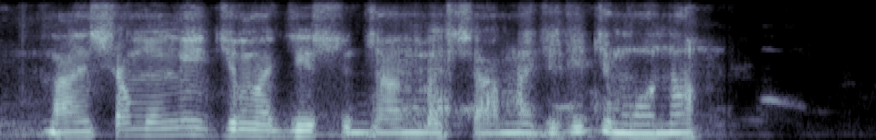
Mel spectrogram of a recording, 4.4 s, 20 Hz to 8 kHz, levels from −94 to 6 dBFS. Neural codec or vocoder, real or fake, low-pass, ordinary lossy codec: codec, 44.1 kHz, 2.6 kbps, SNAC; fake; 7.2 kHz; Opus, 24 kbps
